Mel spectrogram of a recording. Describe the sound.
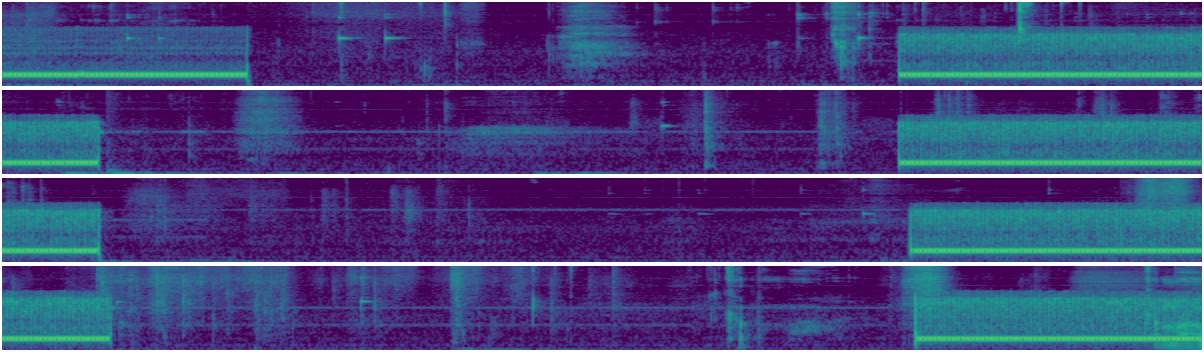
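A telephone line rings while a call is being connected: five loud, steady ringing tones, each about two seconds long, separated by roughly four-second silences in an even rhythm.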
